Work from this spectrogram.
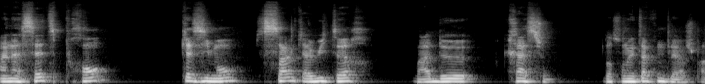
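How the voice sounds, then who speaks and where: At a very slow pace, a man speaks with a medium pitch and fairly even intonation. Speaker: 3D art trainer, YouTuber. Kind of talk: casual channel update talk. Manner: hesitant, many fillers.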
